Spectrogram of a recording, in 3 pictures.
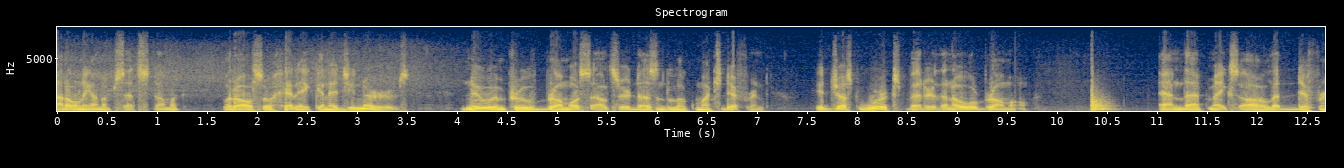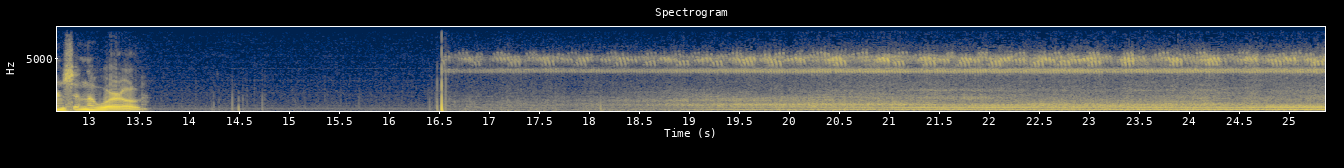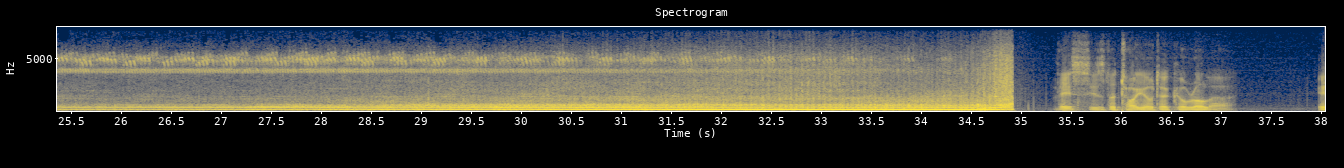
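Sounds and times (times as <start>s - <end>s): thin high whine: 16.6s - 35.0s
car engine running: 19.2s - 35.0s.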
